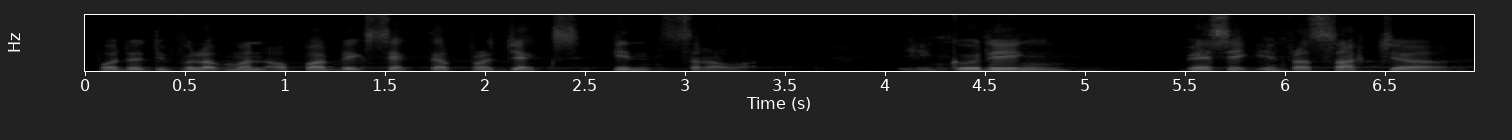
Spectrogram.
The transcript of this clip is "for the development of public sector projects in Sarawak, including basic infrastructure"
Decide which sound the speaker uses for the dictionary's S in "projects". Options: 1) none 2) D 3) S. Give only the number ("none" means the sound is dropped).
3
